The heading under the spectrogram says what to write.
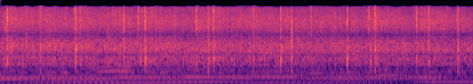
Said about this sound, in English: Come on, give the Lord a good hand clap of praise.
